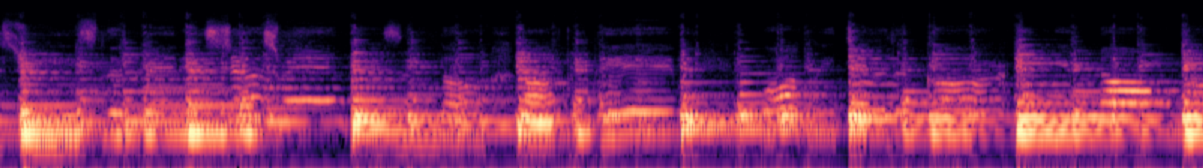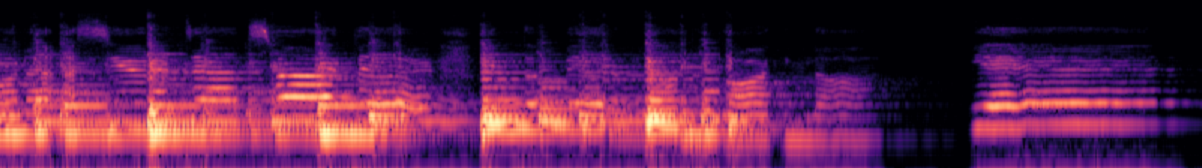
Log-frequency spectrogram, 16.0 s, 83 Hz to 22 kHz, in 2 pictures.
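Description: A woman singing to a strummed ukulele. The strumming and singing fade out about 13 seconds in, and after a short silence a single held note sounds briefly near the end.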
